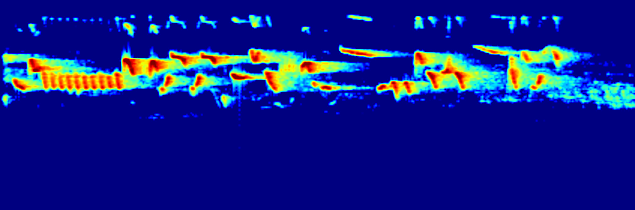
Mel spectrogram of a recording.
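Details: In a riverside floodplain forest with lush undergrowth and deadwood, a Eurasian Wren bursts into a loud, very high song of rapid tinkling notes and fast rattling trills, pouring out for about four seconds without a break.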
